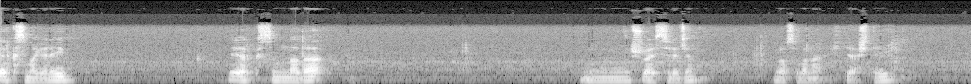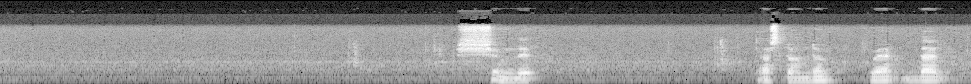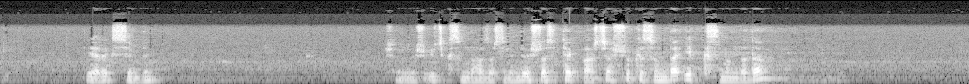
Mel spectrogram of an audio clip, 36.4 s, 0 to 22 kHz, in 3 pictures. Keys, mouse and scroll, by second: 0.5-8.9 drag, 8.9-9.4 scroll up 1, 9.6-11.2 alt+drag, 11.2-17.2 ctrl+alt+shift+drag, 17.2 click, 18.1-21.4 ctrl+alt+shift+drag, 21.4-24.3 drag, 24.3-27.0 drag, 27.0-29.5 drag, 29.5-32.9 drag, 35.6-36.3 drag.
